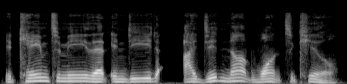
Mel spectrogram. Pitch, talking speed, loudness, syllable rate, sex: 125 Hz, 205 wpm, -17 LUFS, 4.3 syllables/s, male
